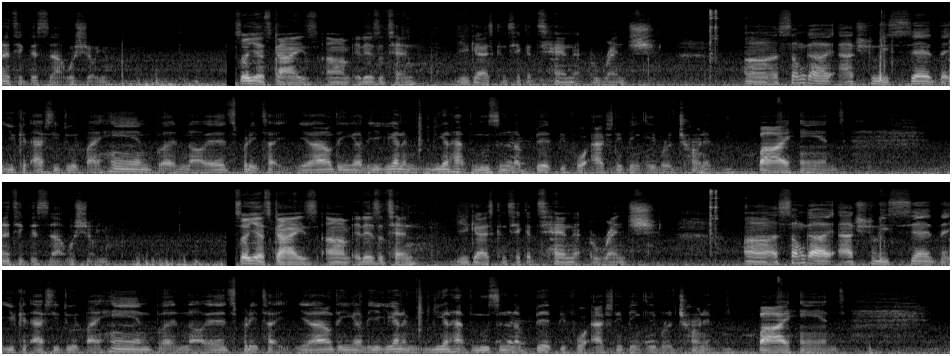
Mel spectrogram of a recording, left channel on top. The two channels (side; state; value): both; normal; correlation -0.01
